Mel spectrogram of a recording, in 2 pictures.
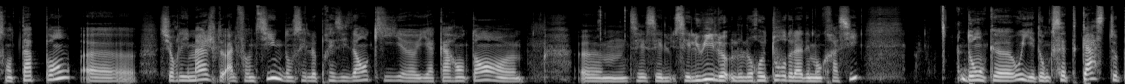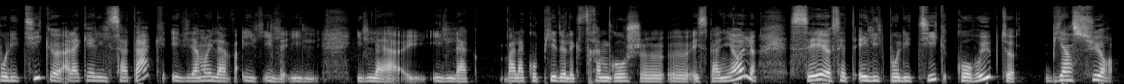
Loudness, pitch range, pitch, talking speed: -18 LUFS, 155-195 Hz, 170 Hz, 155 wpm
